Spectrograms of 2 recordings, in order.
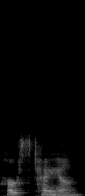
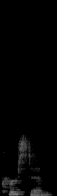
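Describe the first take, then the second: First: The name is said the Texan way. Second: The name is said the Scottish way. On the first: "in hot and humid Houston, Texas, suddenly became" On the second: "my name was pronounced the Scottish way"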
